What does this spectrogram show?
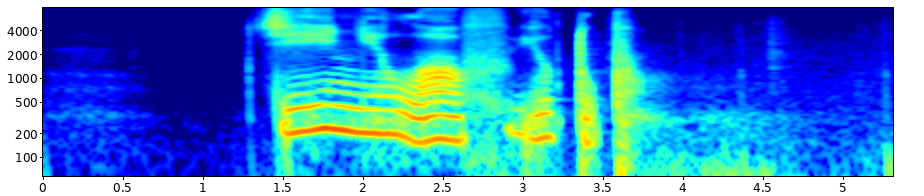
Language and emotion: Russian, neutral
